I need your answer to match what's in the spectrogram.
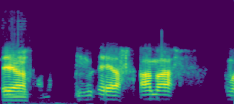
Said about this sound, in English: All right. Hold on. I'm hearing some distortion. Can you repeat yourself? No, I can't.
